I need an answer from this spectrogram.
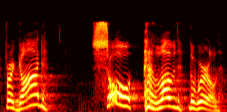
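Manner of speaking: so drawn out and leaned on, very slow; stress on so. Shown as a demonstration. Preacher reading the verse, dwelling on so. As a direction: linger on the word so. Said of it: "Emphasis on that little word".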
